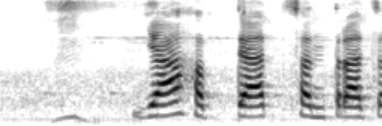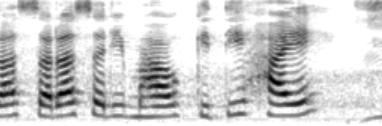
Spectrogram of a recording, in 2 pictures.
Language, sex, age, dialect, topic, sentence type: Marathi, female, 25-30, Varhadi, agriculture, question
